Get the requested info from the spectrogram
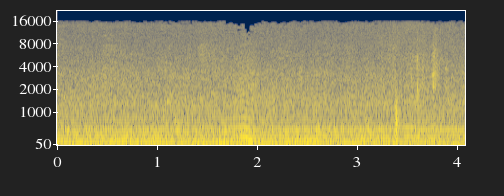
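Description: Honeybee colony buzzing steadily from an opened hive that is being smoked. The bees are unsettled, described as not seeming happy. A single short click sounds about three and a half seconds in.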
